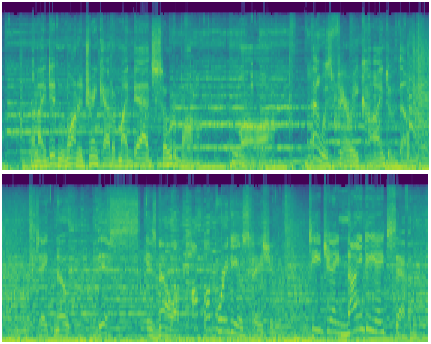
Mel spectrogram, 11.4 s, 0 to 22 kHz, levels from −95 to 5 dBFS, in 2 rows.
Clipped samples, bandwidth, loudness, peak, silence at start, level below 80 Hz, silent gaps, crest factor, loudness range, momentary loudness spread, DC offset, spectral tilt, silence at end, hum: 0.1%; 17 kHz; -9 LUFS; 0 dBFS; 0 s; -18 dBFS; none; 10 dB; 1 LU; 3 LU; under 0.1%; -3.5 dB/octave; 0 s; none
